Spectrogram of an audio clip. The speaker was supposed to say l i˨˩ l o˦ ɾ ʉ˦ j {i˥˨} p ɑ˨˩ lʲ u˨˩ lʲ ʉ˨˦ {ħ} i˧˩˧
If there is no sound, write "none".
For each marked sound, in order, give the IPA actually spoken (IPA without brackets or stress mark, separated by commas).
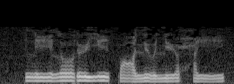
i˥˨, ħ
